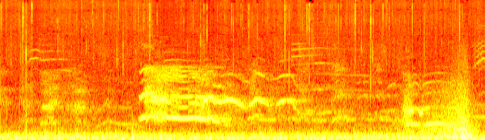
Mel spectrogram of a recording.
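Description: Distressed animal cries, honking and squealing calls rising and falling, ring out from the burning Raise the Woof pet store in Leadership City over a steady low roar and crackle of the fire, with a sharp rising whine near the end.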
